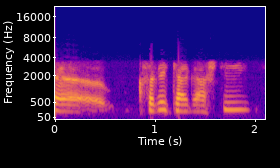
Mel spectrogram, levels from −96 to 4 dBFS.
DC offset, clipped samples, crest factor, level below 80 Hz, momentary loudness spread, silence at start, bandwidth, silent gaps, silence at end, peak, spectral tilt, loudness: under 0.1%; under 0.1%; 20 dB; -74 dBFS; 12 LU; 0 s; 4.4 kHz; none; 0.2 s; -2 dBFS; -7 dB/octave; -22 LUFS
